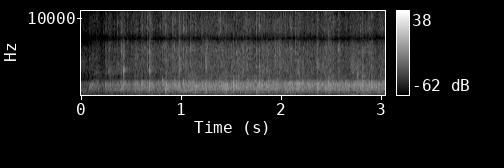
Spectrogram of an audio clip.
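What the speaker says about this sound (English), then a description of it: "So, let's give ourselves a round of applause." Teachers' lobby day crowd applauding in a hall, a steady, fairly quiet wash of clapping.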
